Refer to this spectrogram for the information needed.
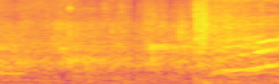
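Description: A short stretch of audience applause: dense, overlapping clapping that stays at a steady, moderately loud level for about a second.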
